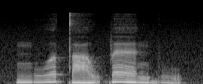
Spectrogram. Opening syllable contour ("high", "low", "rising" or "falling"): rising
